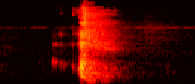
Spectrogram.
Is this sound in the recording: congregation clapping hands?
no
